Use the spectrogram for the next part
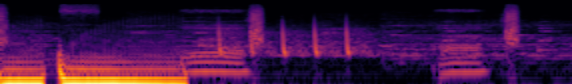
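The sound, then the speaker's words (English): A loud instrumental beat with deep booming bass notes and sharp percussive hits landing in a steady rhythm, with no one talking over it. “Echo, turn this beat off if I ain't tripping on it.”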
